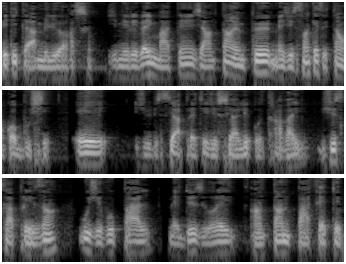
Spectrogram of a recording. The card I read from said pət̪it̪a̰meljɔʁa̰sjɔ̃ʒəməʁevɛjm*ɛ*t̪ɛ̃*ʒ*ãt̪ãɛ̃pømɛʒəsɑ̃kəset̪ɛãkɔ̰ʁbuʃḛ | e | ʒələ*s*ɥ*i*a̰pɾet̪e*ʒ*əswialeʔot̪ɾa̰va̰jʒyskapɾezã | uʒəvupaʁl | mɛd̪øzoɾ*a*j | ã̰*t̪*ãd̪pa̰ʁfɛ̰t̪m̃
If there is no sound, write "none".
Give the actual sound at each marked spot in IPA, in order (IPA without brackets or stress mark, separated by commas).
a, ʒ, s, i, ʒ, ɛ, t̪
